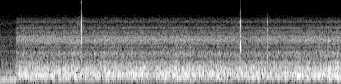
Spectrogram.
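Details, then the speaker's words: Aussie Panther guitar amp head on test cab: steady hiss with sharp random crackles like AM radio in a thunderstorm, from a failing resistor in the phase inverter. "you can hear there the crackling sort of thunderstormy noises happening as if you're listening to a AM radio on a stormy day that is that Tower's history in the phase inverter"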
